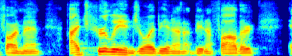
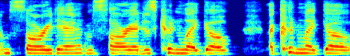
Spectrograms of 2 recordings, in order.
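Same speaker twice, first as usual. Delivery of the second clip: put-on very high-pitched, apologetic little-kid voice; 10 semitones higher than usual. Retelling how a son apologized after a choke: imitating an apologetic kid. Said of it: "he was all apologizing".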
